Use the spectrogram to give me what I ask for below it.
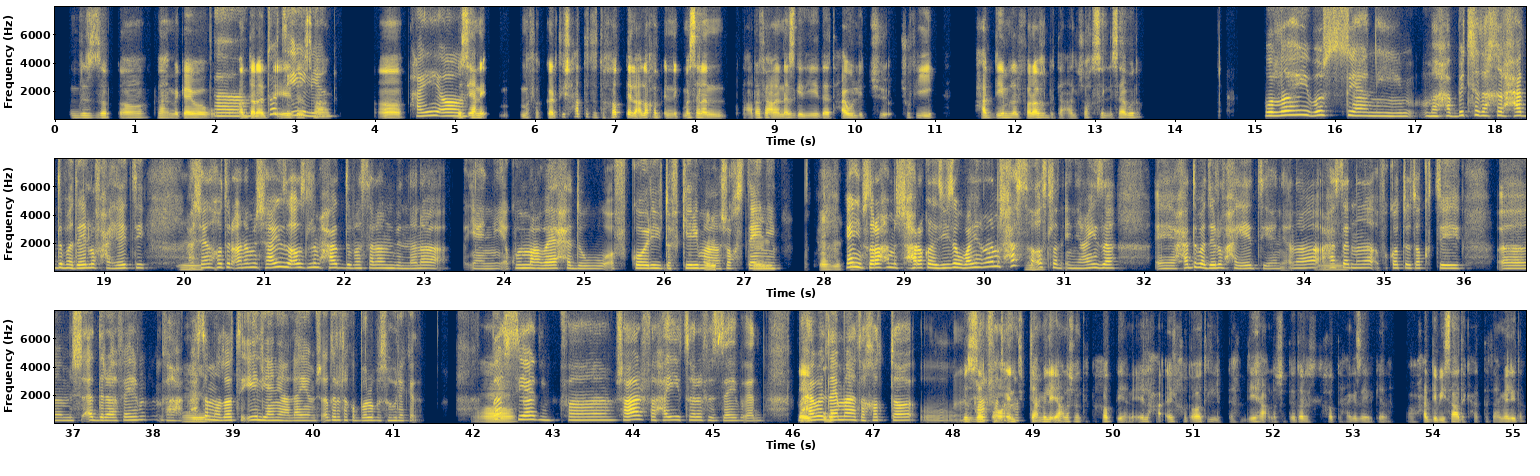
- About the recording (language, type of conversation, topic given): Arabic, advice, إزاي أتعامل لما أشوف شريكي السابق مع حد جديد؟
- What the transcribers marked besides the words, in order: tapping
